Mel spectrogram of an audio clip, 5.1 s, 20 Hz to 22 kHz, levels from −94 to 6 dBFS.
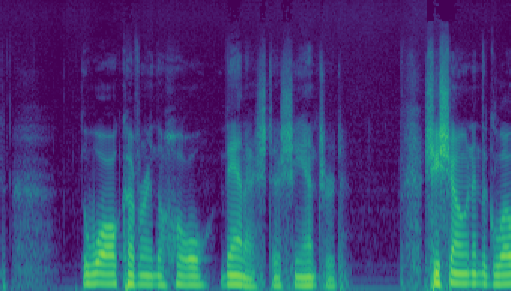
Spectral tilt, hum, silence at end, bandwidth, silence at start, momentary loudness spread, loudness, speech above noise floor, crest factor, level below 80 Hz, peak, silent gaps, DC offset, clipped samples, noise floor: -7 dB/octave; none; 0 s; 12 kHz; 0 s; 11 LU; -20 LUFS; 35 dB; 18 dB; -42 dBFS; -2 dBFS; none; under 0.1%; under 0.1%; -54 dBFS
